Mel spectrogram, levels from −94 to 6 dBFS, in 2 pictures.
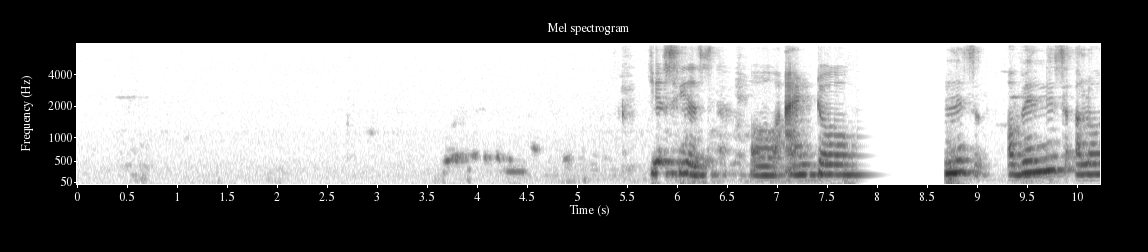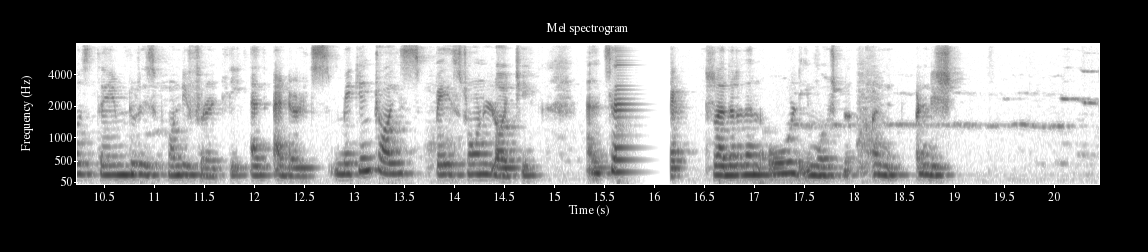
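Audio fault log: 7.55 s, 7.63 s, 7.72 s: short concealed packet loss. Three brief gaps of about 30 ms each were filled by extending the previous sound, giving quick smears and wobbles.
7.81 to 8.71 s: long network dropout. A fading buzz or hiss continues the last sound, then about 0.64 s of silence. The missing audio never returns, likely from stalled packet delivery.
15.64 to 16.20 s: long network dropout. After "based on logic and", a fading fill of about 0.53 s gives way to about 0.19 s of silence. The sound resumes at "rather than old", with the middle lost, likely from stalled packet delivery.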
